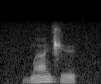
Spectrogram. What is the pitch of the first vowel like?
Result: rising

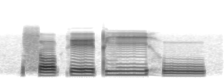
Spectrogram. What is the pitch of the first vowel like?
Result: low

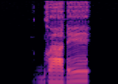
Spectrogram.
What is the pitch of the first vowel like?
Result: low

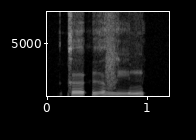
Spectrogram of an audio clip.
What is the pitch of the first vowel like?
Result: rising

